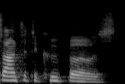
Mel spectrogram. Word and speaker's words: Antetokounmpo: Like Giannis Antetokounmpo's fucking reach, dude.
